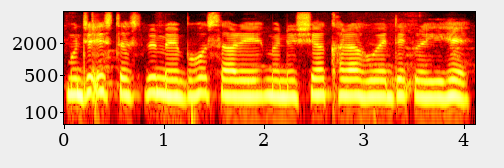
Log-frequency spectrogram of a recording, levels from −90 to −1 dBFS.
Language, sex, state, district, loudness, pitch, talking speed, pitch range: Hindi, female, Arunachal Pradesh, Papum Pare, -15 LUFS, 210 Hz, 175 wpm, 205-220 Hz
